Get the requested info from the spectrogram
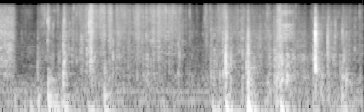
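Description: Plastic shrink-wrap being torn and crinkled off a sealed box of football cards as it is opened: a run of irregular crackles, with a few sharper, louder ones in the second half.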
